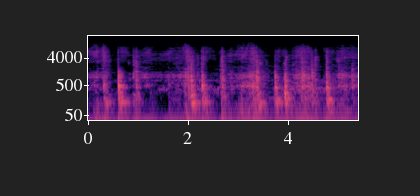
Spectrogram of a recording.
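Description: Hand woodworking on thin spruce wood for chip boxes: irregular sharp wooden knocks mixed with scraping and rustling of tools and wood.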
